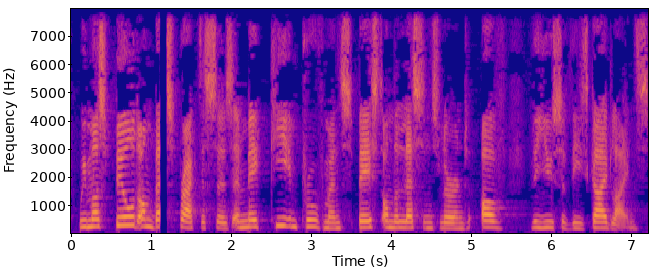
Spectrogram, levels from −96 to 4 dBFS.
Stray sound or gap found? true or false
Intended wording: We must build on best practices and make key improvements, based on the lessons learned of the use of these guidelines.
true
